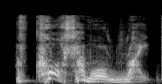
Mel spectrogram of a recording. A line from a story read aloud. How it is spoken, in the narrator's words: growled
